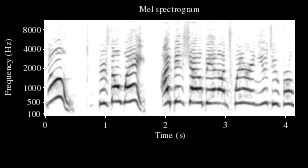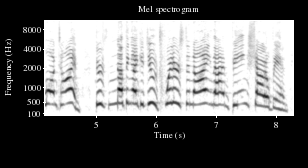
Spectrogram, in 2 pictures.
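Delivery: emotional, indignant outburst; pissed off, emotional. Real, not acted. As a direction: vent frustration, loud at first then easing slightly. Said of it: "I'm getting emotional 'cause I'm pissed".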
